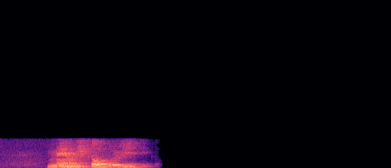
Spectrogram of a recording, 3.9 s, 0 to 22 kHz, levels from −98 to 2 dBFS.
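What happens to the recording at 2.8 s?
Nothing goes wrong at 2.8 s; the audio is intact there.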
